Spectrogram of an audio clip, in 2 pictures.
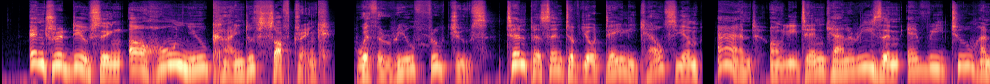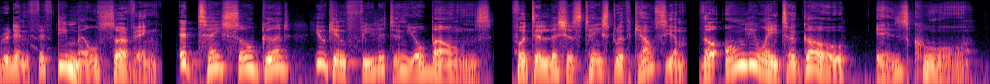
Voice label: English Conversational; OSM Talent

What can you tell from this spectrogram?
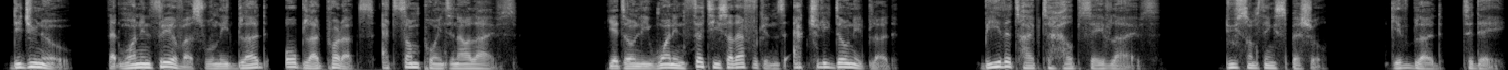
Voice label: English Softsell; OSM Talent

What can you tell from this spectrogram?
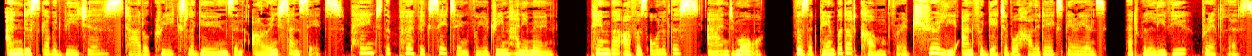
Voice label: English Intimate

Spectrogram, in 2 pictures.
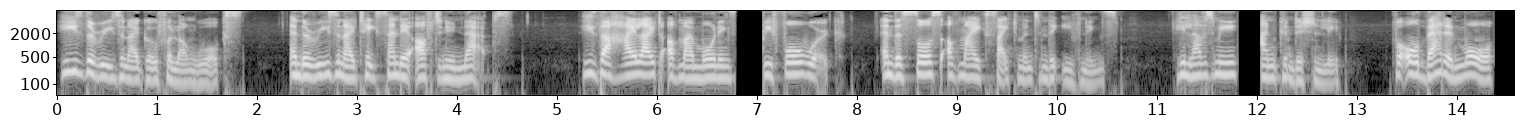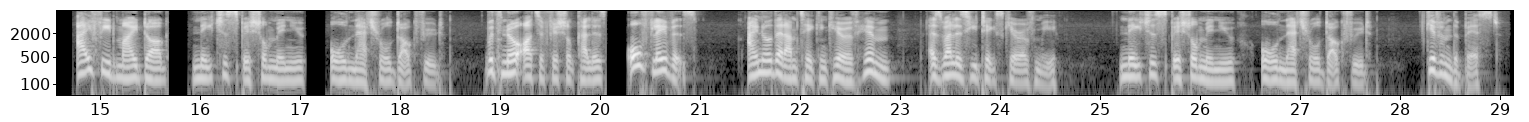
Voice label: English conversational; OSM Talent

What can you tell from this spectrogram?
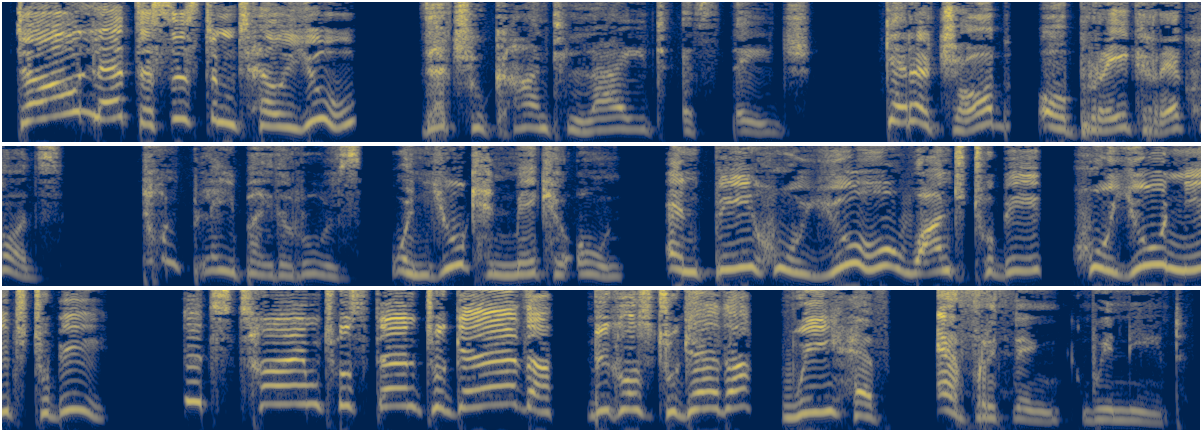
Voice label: English Dramatic

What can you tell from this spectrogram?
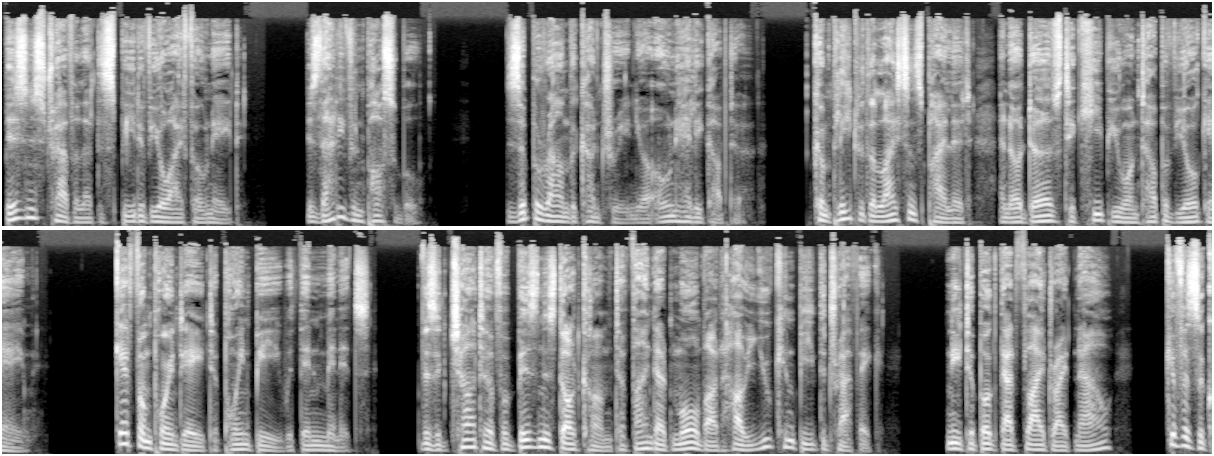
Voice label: English soft sell; OSM Talent

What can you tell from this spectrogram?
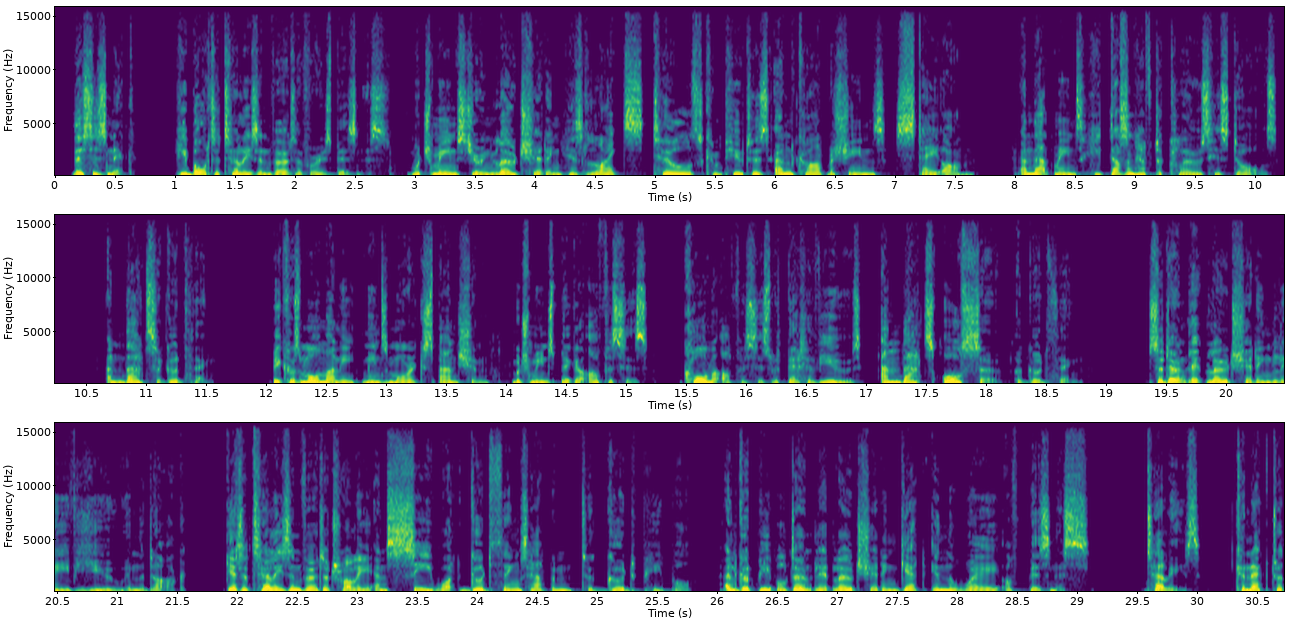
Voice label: English Conversational Sell; OSM Talent

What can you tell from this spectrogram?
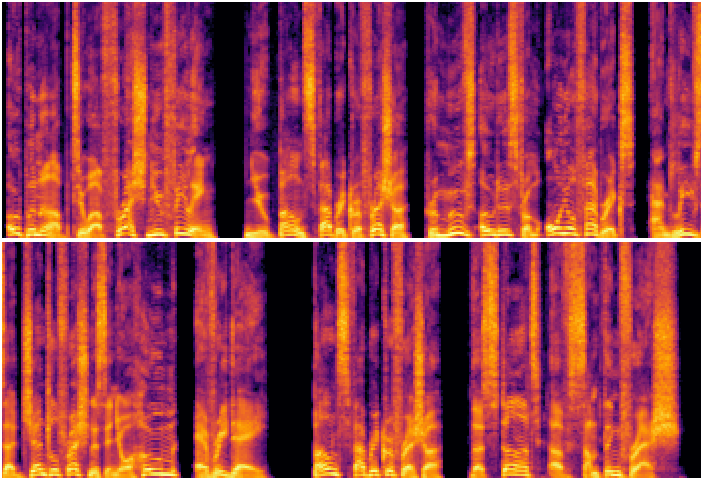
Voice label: English Bright

